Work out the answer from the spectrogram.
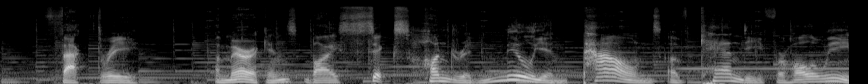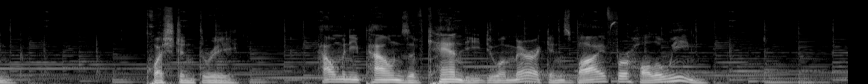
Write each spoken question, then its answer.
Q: how many pounds of candy do Americans buy for Halloween?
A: Americans buy 600 million pounds of candy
